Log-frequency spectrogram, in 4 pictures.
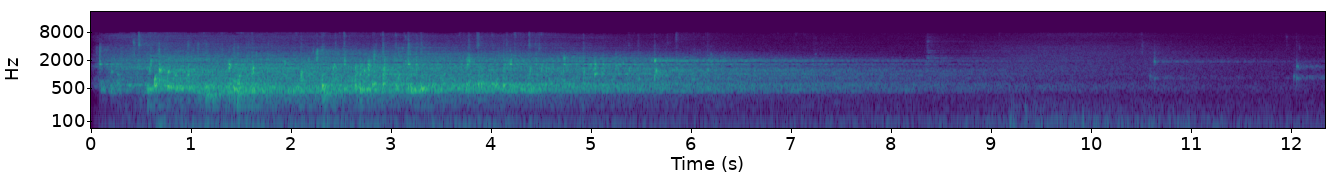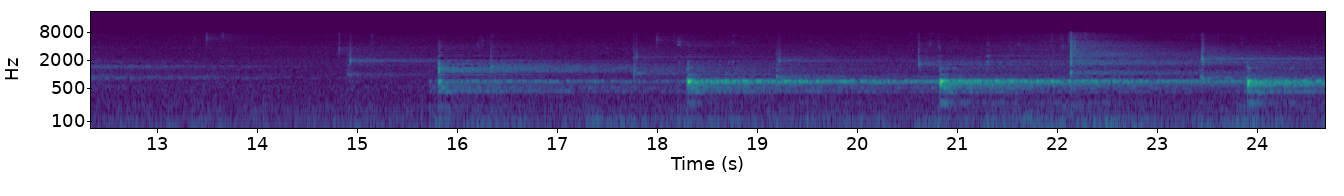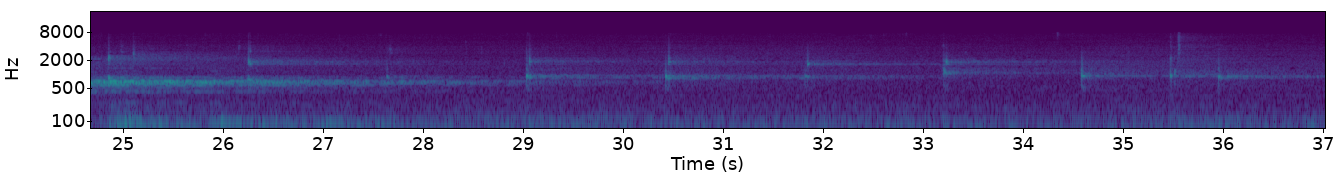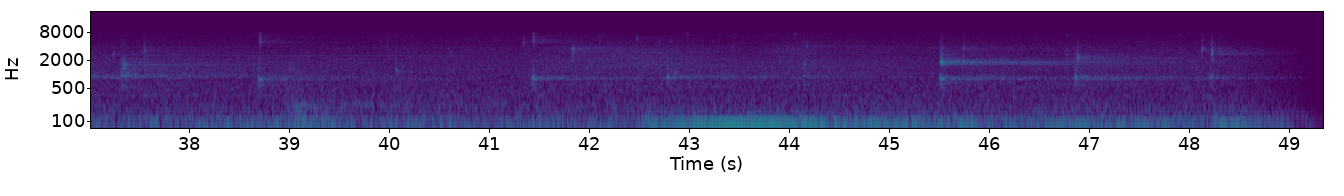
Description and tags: Cave Echo 2 (Water SFX remixed)
The reverb on this one is longer. Enjoy!
reverb, echo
